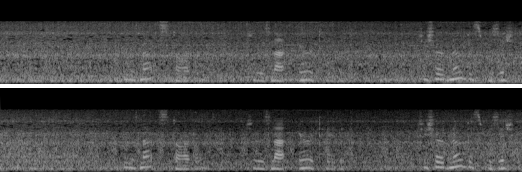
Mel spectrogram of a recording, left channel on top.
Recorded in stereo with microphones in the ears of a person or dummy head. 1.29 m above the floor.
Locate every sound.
1.2 s a woman speaking: 20° right (ahead or behind)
